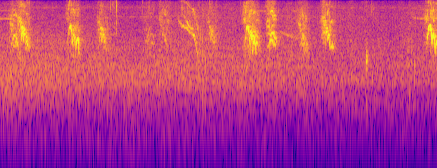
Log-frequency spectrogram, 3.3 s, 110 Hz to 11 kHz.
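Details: Several sparrows visit a plum-tree feeding spot at a Tenmangu shrine on 2 July 2022 to be fed, giving scattered high, bright chirps at irregular intervals over a steady hiss.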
